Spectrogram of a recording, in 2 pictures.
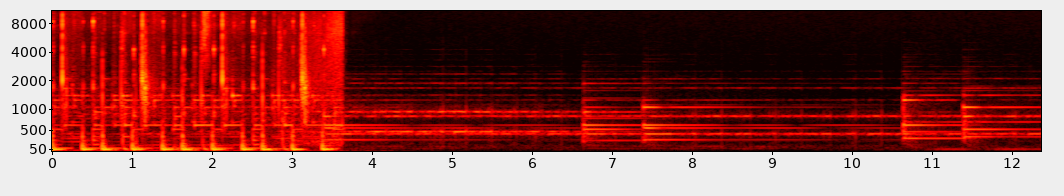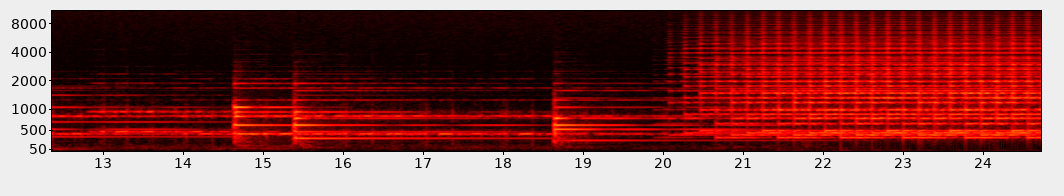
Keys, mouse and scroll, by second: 0.4 click, 0.5 double click, 2.5-6.0 typing, 6.4 Return, 6.4 scroll down 2, 7.4 click, 8.9 click, 9.0 double click, 9.7-10.8 typing, 11.4 right click, 12.6 click, 13.9 click, 14.0 double click, 14.6-15.8 typing, 16.4 Return, 19.0 scroll up 2, 19.6 click, 20.6 click, 21.6-22.5 scroll down 5, 21.9 middle click, 22.1 middle click, 22.3 middle click, 23.0 click, 24.4 click.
